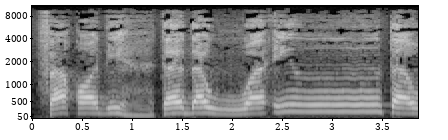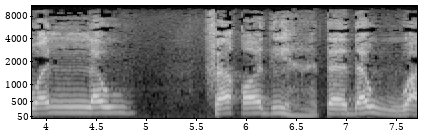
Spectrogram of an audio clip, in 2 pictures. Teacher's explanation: لو وصلنا كلمة اهتدوا ب وإن تولوا يلتقي واوان، والواو الأولى ليست مادية، لذلك لا بد من الإدغام هكذا فقد اهتدوا، وإن تولوا فقد اهتدوا، فندغم الواو في الواو لأن الواو الأولى ليست مادية، لو كانت مادية فلا إدغام.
